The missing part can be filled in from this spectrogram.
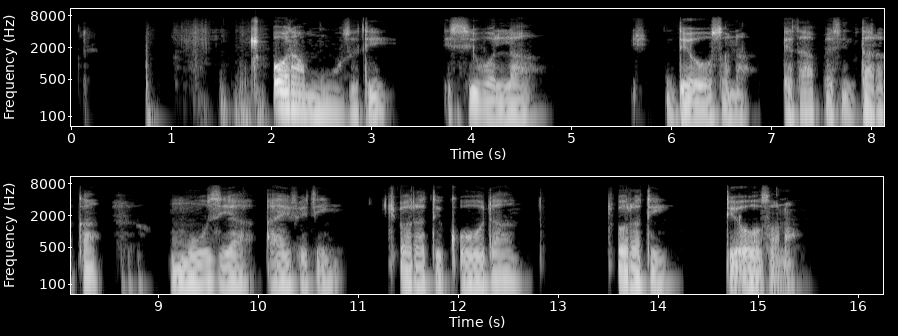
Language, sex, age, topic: Gamo, male, 25-35, agriculture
